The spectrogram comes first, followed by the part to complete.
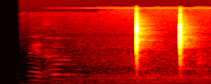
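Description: Two sharp stick clicks about half a second apart, a drummer's count-in before a live dangdut koplo song starts, over a faint low murmur.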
